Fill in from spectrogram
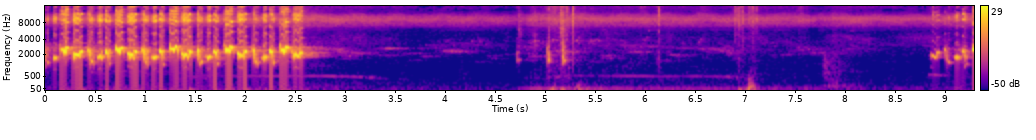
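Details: Sooty-headed bulbul song used as a lure to get a bird to sing steadily: fast bubbly chattering phrases for under three seconds, then near silence with a few faint notes before the chatter resumes at the end.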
